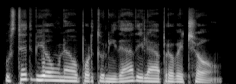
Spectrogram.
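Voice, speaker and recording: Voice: mid-range voice, expressive, a little fast, dark tone, dry recording, studio quality, lightly acted. A storyteller voicing a scheming young woman who speaks with thinly veiled venom. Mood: sneering. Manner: mocking, accusing.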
